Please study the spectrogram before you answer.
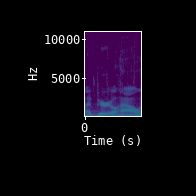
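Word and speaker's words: Imperial Hal: Imperial Howl and that's how you say it, right?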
